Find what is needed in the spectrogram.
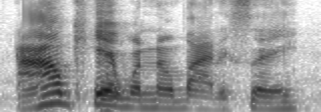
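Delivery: quick, low offhand brush-off; mock dismissive. Host quoting people who claim not to care, mock dismissive. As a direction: lightly imitate people shrugging off opinions. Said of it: "when they say".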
